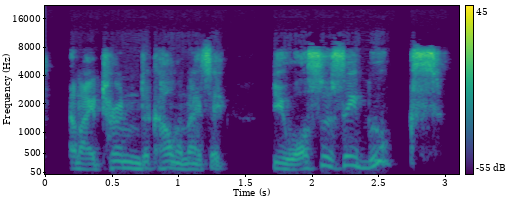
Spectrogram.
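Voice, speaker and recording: A man speaks with an American accent and a somewhat breathy voice. His intonation is lively. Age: 70s. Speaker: convention founder. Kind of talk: storytelling.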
